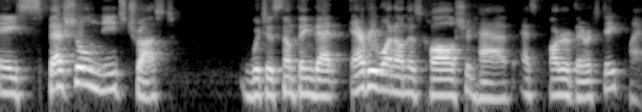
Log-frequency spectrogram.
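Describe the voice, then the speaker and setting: A man talks at a moderate tempo in a New York accent. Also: medium pitch for a man, ordinary pitch variation, big swings in loudness. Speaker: benefits planning presenter. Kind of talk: workshop presentation with Q&A. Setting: live-streamed online webinar. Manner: halting, frequent restarts.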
